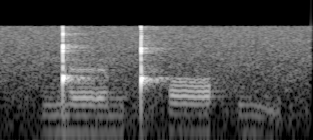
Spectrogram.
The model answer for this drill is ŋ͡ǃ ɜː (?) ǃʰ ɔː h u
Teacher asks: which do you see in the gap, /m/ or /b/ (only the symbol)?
m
